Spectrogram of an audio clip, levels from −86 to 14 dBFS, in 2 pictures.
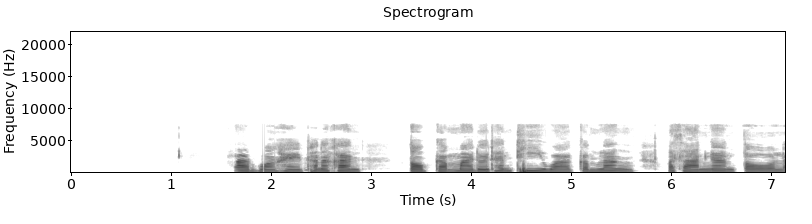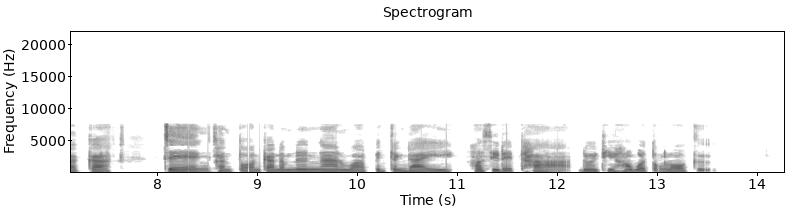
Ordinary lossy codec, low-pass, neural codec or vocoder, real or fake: none; none; none; real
